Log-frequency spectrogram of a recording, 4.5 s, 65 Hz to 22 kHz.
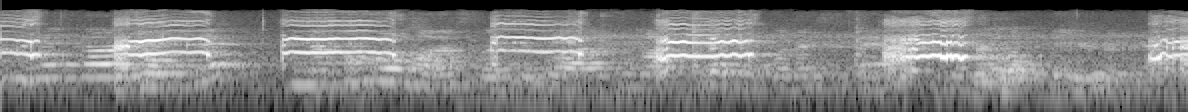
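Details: Puppy Chamé, female and 61 days old, pleading to be let out with loud, high, flat yelping whines in regular bursts roughly every second, while a television voice talks underneath.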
